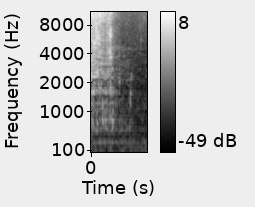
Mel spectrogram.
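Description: Water poured from a cup into a pot for cooking brown rice, a short splashing pour with a brief surge that tapers off, close and fairly quiet, with no talk.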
